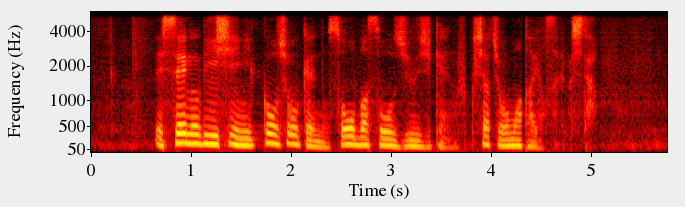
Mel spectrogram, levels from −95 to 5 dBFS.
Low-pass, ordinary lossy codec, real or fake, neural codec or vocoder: 5.4 kHz; none; fake; codec, 16 kHz, 0.8 kbps, ZipCodec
